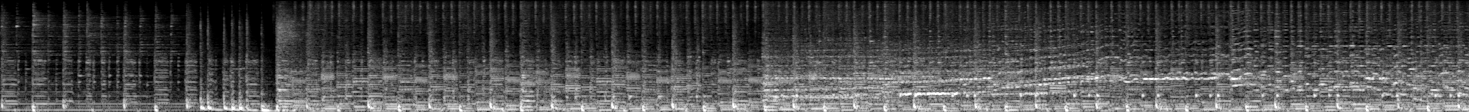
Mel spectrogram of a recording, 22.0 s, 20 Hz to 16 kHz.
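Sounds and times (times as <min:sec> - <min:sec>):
country-rock band instrumental: 0:00.0 - 0:22.0
fiddle sliding notes: 0:11.4 - 0:22.0.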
